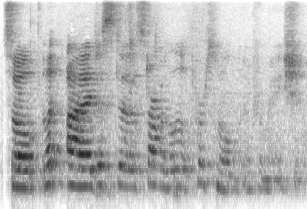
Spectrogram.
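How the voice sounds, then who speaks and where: A woman's voice: on the high side, steady tone, brisk, fairly bright tone, slight background noise. A tax law professor, a woman from Ontario, talking on a panel in a wry, chatty, self-deprecating way. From Ontario, Canada. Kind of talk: conversational panel talk. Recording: echoey room.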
